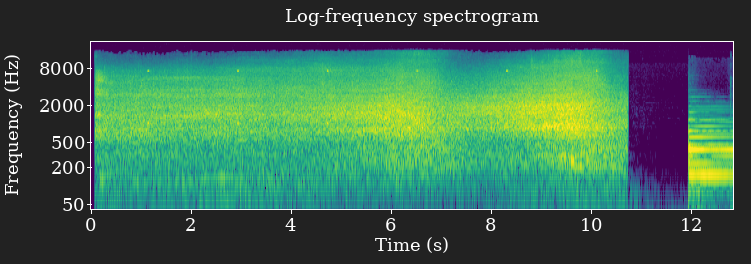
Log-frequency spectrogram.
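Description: Street traffic: the steady noise of cars on the road, swelling as vehicles pass about halfway through and again near the end, then cutting off suddenly.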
